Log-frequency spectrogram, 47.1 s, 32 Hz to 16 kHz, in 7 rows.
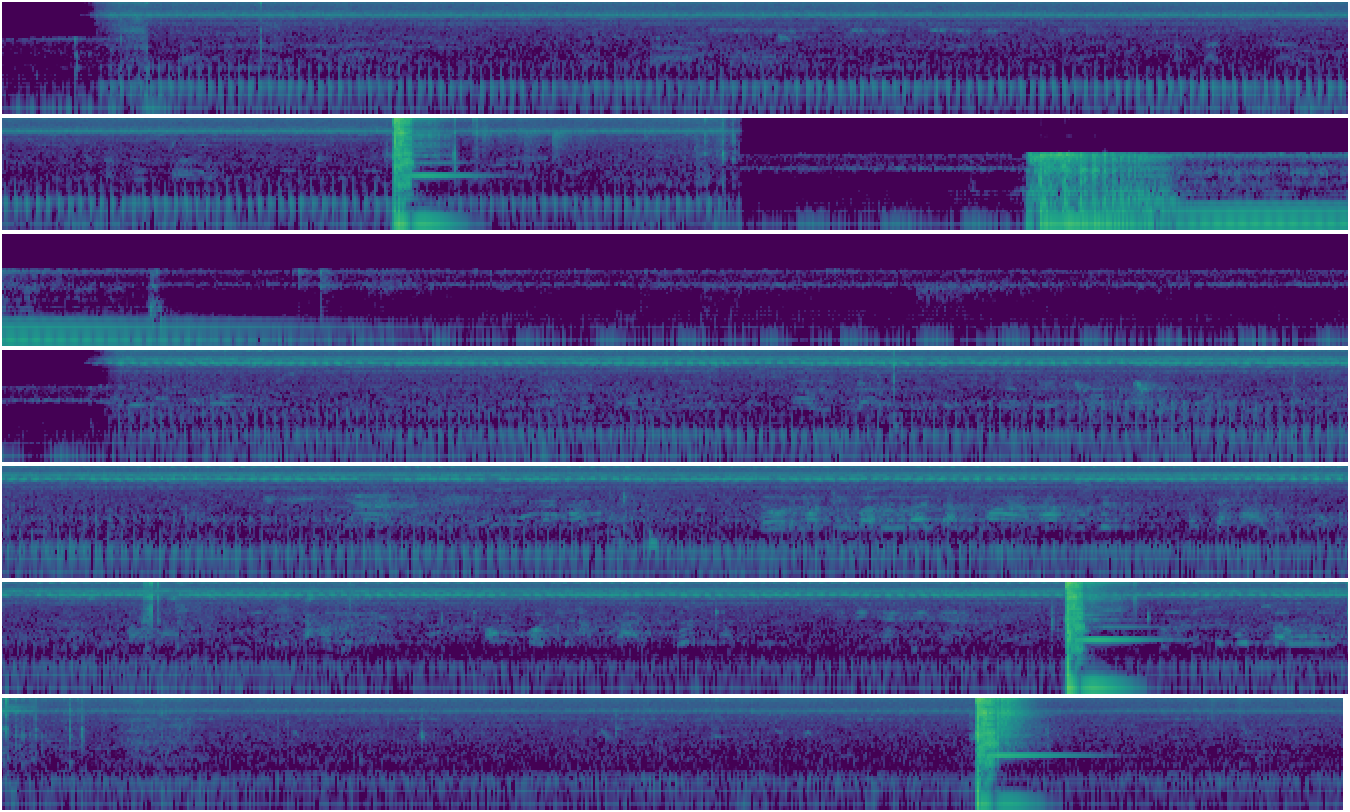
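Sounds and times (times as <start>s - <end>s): faint chirps: 0.0s - 11.8s, 13.1s - 47.0s
low hum: 0.0s - 47.0s
air rifle shots: 8.7s - 9.2s, 39.0s - 39.4s, 45.2s - 45.8s.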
